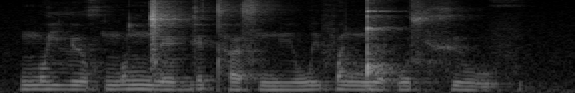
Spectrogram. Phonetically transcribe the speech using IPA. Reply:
ŋ o j lʲ o x ŋ o ŋ͡ǀ e ɡ e tʰ ɐ s ŋ i w i f ɐ ŋ͡ǃ o ʔ u s xʲ u f

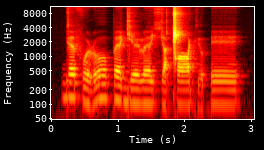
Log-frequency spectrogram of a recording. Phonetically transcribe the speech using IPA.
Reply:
ɡ ɛ˥ f o˧˩ ɭ oː˥ p ɛ˥ ɡʲ eː˧ ɭ ɛː˧ ç a˧˩ ǁ ɑː˧ kʲ o˩˧ ʔ eː˧

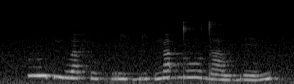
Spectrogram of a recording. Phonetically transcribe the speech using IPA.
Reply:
l u˥˩ ʔ ŋ u˧ a̯ f u˨˩ k̚ r i˨˩ ʔ b i˨˩ ʔ ŋ a˦˥ ʔ d oː˥˩ d aː˨˩ w b e˩˦ n

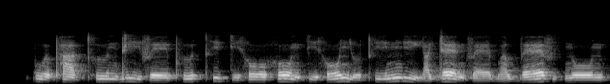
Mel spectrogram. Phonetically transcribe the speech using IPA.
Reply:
k u˧˩ ə̯ pʰ aː˧˩ t̚ t̪ʰ ɯː˧ n d iː˥˨ f eː˩ pʰ ɯː˧˥ t̚ t̪ʰ i˥˨ k i˩˧ h oː˧ h oː˥˨ n k i˧˩ h oː˧˥ ɲ ɯː˩˧ t̪ʰ iː˧˥ n ŋ iː˥˨ j a˩˧ j d ɛː˥˨ ŋ f ɛː˩ b a˩ w b ɛː˧˥ f i˧˩ k̚ n oː˧ n

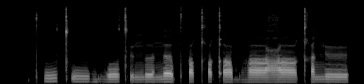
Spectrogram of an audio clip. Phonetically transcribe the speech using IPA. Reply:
pʰ u tʼ uː bʱ o tʼ ʏ ŋ əː n ɜ pʰ o qʰ ʏ qʼ ɑ bʱ ɑː ʕ ɑː qʰ i n ø

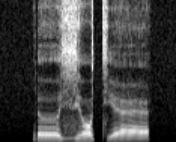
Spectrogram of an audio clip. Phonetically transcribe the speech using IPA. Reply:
ɾ əː zʲ ɔ tʲ æː

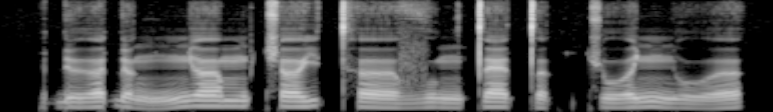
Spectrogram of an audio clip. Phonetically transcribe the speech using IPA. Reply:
ɗ ɨ˧˥ ə̯ ɗ ə˨˩˨ ŋ ɲ əː˧ m c ə˧˥ j t̪ʰ əː˨˩ v u˨˩ ŋ t̪ ɛ˧ t̪ ə˨˩ k̚ c u˧˥ ə̯ ɲ u˨˩˦ ə̯

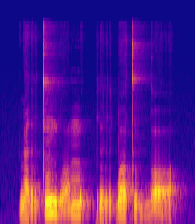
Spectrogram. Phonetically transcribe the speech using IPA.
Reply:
ɳ ɑ r t̪ ũ n b ɔ̰ m | ɾ u r ɓ ɔ t̪ u ɡ ɠ ɔ̰

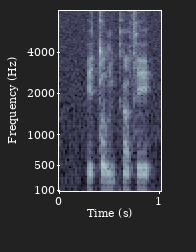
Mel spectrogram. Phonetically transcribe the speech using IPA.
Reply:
e˦ t ɔ˦ l ĩ˦ k ã˧ s e˦

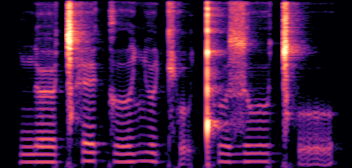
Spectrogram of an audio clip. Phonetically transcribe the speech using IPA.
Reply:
n œ ǀʰ ɛ k ɤ ʎ ɵ cʰ o̰ ǃʰ ʊ z ʊː ǀʰ o̰

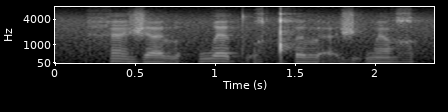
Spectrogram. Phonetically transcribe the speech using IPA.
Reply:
h ɛ̃ ʒ æ l | w ɛ tʷ ḭ ʁ ǃʰ ə l æ̰ ʒ ḭ w ɛ̃ ʁ

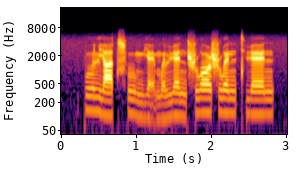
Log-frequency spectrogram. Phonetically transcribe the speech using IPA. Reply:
p u˥ l j ä˧˥ t͡sʰ u˥˩ m j ɛ̰˨˩ m ɤ˦ l ɥ ɛ˥˩ n ʂ w ɔ˥ ʂ w ə˥ n t̪ʰ ɥ ɛ˥ n

